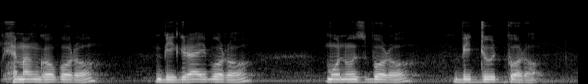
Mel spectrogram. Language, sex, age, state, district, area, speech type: Bodo, male, 30-45, Assam, Udalguri, urban, spontaneous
